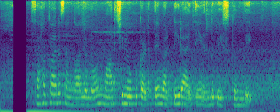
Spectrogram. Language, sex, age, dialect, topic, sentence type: Telugu, female, 60-100, Central/Coastal, banking, question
